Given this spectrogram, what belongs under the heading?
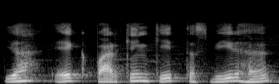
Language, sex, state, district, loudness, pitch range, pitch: Hindi, male, Bihar, Patna, -19 LUFS, 130-160 Hz, 150 Hz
